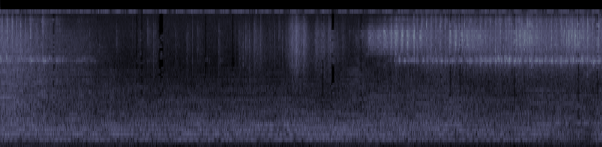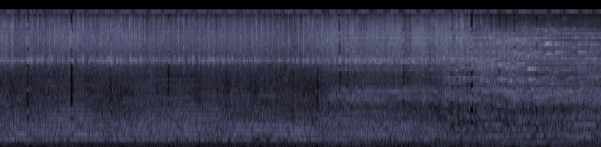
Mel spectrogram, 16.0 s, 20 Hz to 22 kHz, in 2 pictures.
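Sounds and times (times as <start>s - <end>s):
pulsing insect-like trill: 0.0s - 16.0s.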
